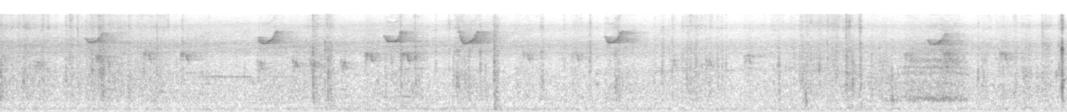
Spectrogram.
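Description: A small bird chirping: about half a dozen short, high, upward-flicking chirps at uneven intervals, faint, with light rustling of leaves.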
